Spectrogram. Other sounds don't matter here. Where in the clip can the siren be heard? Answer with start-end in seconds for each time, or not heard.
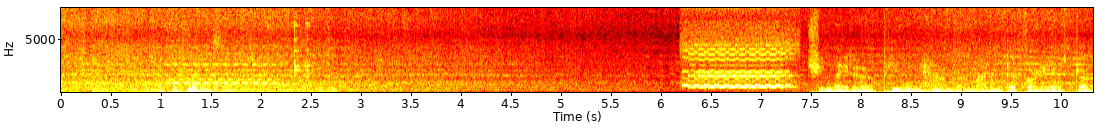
not heard.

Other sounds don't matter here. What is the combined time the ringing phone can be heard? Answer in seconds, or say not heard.
3 s.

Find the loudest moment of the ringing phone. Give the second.
7 s.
